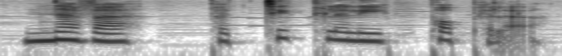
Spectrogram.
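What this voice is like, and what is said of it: London accent, wide-open schwa. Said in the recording (Chinese): “伦敦口音呢不太一样，伦敦口音呢这个 schwa sound 开口比较大”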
